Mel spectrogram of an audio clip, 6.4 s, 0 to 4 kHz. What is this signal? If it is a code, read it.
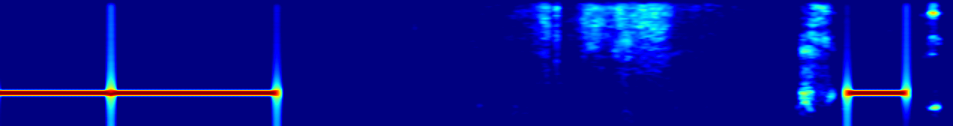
Ringback tone (North America), 440 + 480 Hz.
